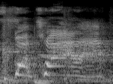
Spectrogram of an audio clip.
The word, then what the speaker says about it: scacciata: Say it like real Italian, like Scacciata.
